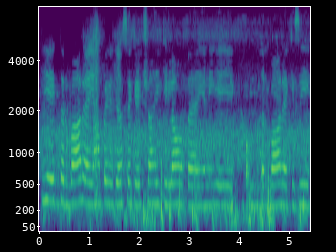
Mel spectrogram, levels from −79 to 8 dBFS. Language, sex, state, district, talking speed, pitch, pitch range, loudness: Urdu, female, Andhra Pradesh, Anantapur, 200 wpm, 255 Hz, 240-265 Hz, -18 LUFS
